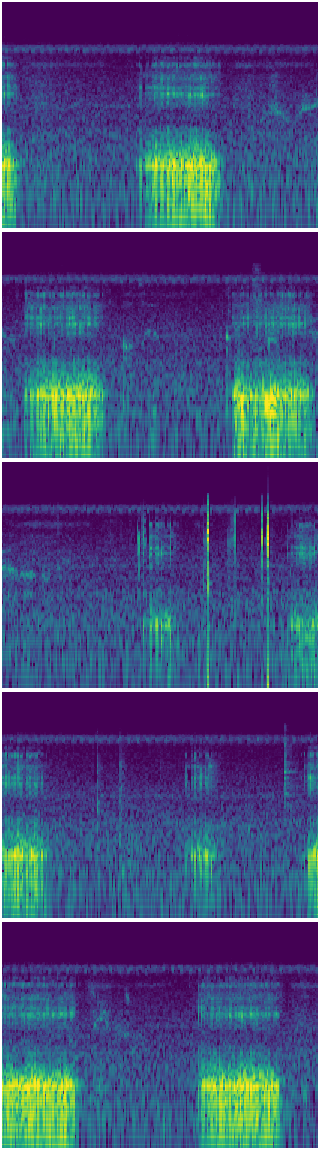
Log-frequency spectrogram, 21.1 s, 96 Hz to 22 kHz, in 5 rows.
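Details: Loud, rough snores repeating steadily about every 2.5 seconds, roughly 24 per minute, with faint room noise and a few clicks; heavy snoring.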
